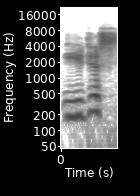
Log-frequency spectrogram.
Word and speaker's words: Aegis: slash agent ages slash i say aegis because i'm pretty sure you say aegis you because the a is silent i'm pretty sure i could be wrong it is i'm pretty sure it's a greek word right like saying like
